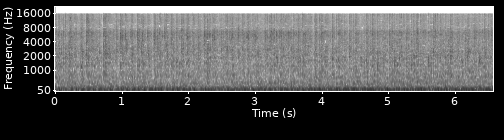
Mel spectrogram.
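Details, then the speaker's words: 383 V8 with Whiplash cam and small-valve heads at idle: uneven choppy cam lope now audible over a sharp ticking puff from a remaining exhaust leak; sounds better than before. "[Music] that sounds a lot better you can actually hear the cam over the exhaust leak"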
